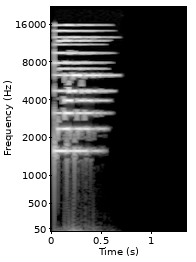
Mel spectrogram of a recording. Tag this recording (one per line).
click
game
interface
menu
gui
beep
bleep
confirmation
ui
button
alert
